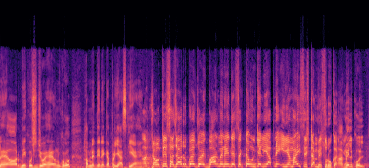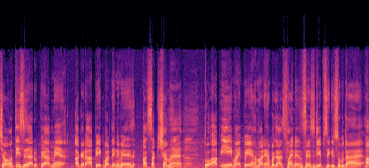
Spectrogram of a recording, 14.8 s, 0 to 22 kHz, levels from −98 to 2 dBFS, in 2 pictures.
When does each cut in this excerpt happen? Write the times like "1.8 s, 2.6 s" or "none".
none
